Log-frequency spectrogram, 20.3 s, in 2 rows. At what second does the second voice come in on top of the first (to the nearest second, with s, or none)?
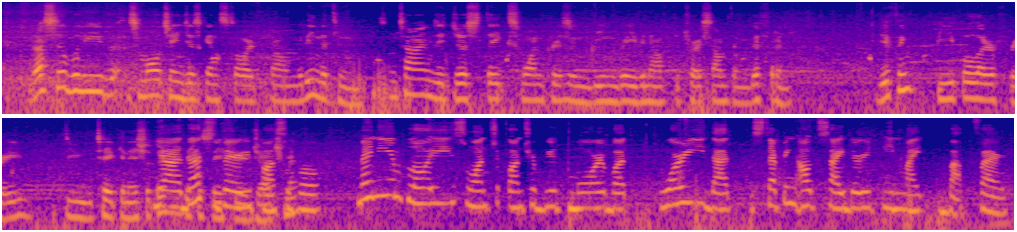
12 s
